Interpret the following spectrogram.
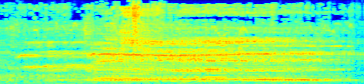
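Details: Young camel giving one sustained groaning bellow, rich in harmonics and steady in pitch, growing louder after the first second and holding for nearly three seconds before fading.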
